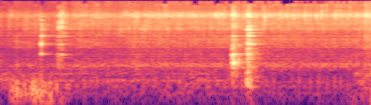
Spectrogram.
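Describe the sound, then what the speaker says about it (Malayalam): Chopped tomato sizzles in a frying pan for dal fry, with a steady low hiss throughout and a few distinct scraping stirs of a spoon near the start and again after three seconds. "അതും കൂടി ഇട്ട് നമുക്ക് നന്നായിട്ട് ഒന്നുകൂടെ ഒന്ന് മിക്സ് ചെയ്ത് കൊടുക്കാം"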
